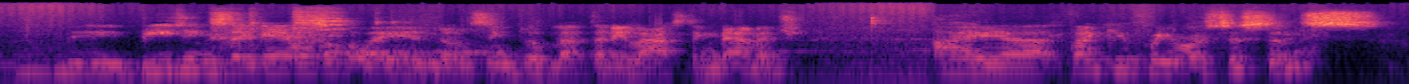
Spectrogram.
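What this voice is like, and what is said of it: Gnomish character voice. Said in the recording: “I thought the accent just became more gnomish. ... And just getting into character.”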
